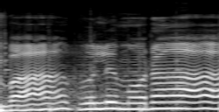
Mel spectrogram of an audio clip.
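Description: A man singing a slow thumri phrase in Raag Bhairavi over a harmonium, with long held notes that waver and bend in small ornaments.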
